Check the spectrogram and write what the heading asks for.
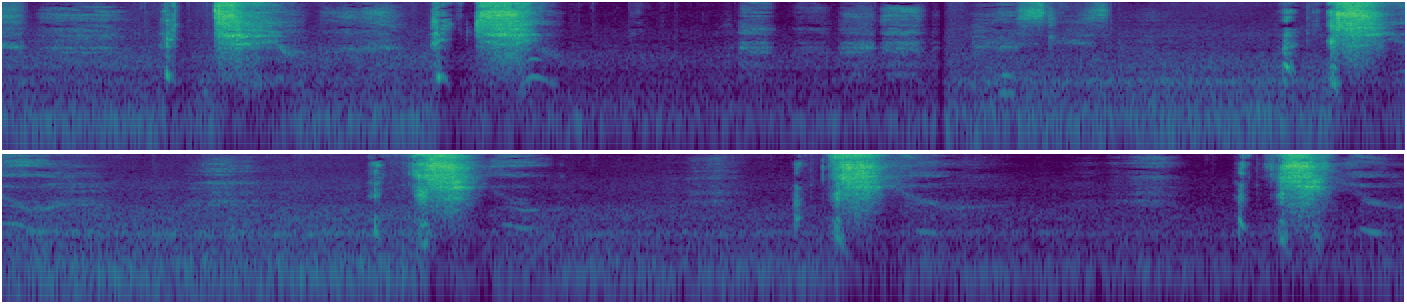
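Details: Sneezing fit from a nose tickle while driving to work: a run of about six forceful sneezes over fourteen seconds, each with a quick intake of breath, over steady road noise.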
